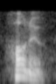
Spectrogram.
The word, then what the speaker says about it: Honu: I know you're a busy guy involved in, among other things, being an author, father, movie and commercial acting, Hanu sandals. Am I saying that right? – Honu. – Honu.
